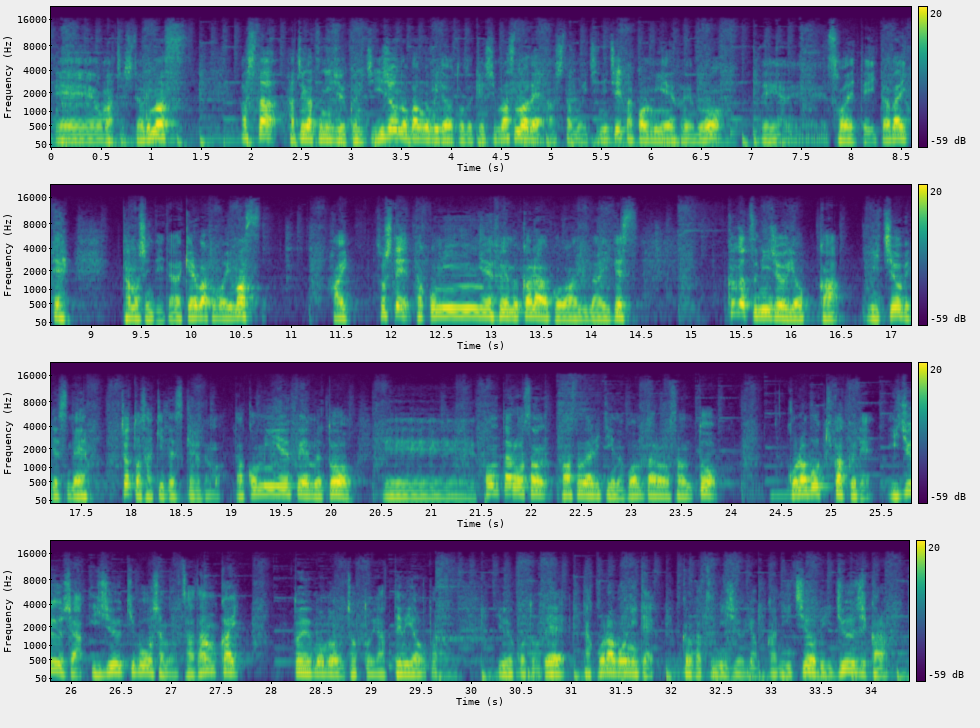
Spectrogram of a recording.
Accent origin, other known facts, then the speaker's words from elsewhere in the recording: Takko, Aomori, Japan; moved away as an adult; also born or lived in Tokyo; now in Tako, Japan; 僕ってもともと地元が青森県田子町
